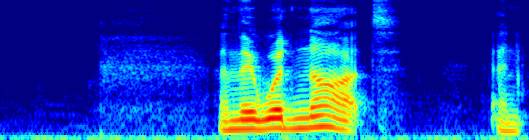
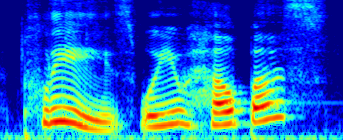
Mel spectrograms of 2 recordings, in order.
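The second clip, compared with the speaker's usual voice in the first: butterflies asking; 8 semitones higher, 3 dB louder than usual. Acted. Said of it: "the butterflies asked".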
